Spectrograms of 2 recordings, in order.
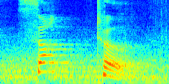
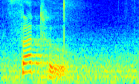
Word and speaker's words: subtle: This is doubt, debt, debt, and this is subtle, subtle, subtle, not subtle, subtle.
